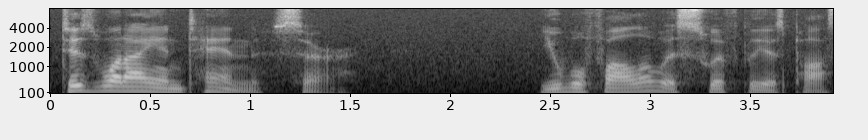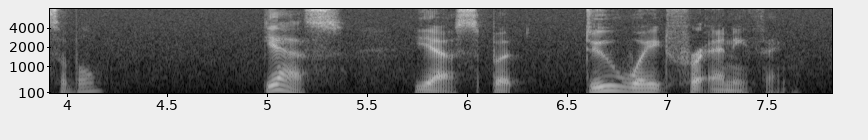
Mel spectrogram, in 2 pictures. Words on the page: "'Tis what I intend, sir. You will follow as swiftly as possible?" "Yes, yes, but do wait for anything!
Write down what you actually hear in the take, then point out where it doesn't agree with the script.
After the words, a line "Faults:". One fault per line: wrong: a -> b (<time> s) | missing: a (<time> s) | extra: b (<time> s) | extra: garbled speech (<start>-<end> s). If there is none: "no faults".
"'Tis what I intend, sir. You will follow as swiftly as possible?" "Yes, yes, but do wait for anything!
Faults:
no faults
